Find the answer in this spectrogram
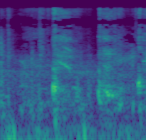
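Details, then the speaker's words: Three short, soft coughs, spaced about half a second apart, from a horse being prepared for free jumping; the owner says it doesn't have covid and is just coughing: cough. "he's just coughing or stops so if you can hear that i do apologize"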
